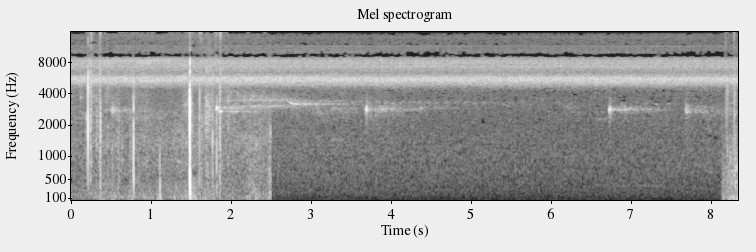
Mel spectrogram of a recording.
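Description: Crickets chirping as a steady, high-pitched drone, with a few sharp clicks and low rustling in the first two or three seconds.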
